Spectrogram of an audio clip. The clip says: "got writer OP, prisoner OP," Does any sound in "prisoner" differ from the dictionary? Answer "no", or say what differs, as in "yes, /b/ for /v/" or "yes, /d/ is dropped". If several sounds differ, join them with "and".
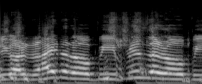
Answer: yes, /n/ is dropped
